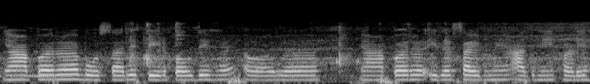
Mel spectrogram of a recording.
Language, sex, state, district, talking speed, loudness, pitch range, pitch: Hindi, female, Maharashtra, Gondia, 150 wpm, -18 LUFS, 205-215 Hz, 210 Hz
